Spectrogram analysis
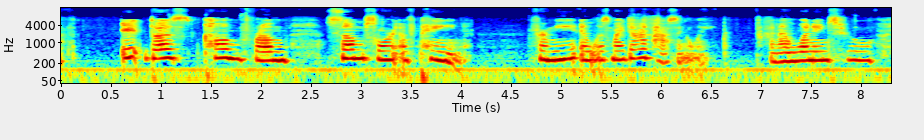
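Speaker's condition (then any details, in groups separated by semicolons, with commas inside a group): No condition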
